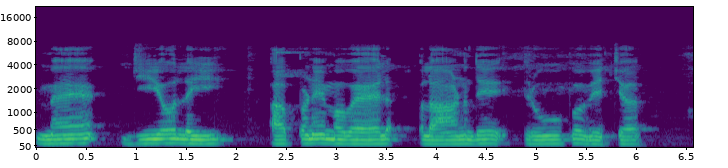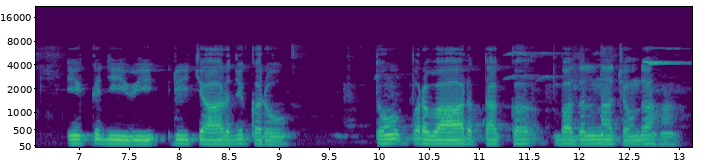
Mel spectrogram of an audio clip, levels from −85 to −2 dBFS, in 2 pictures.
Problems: none marked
